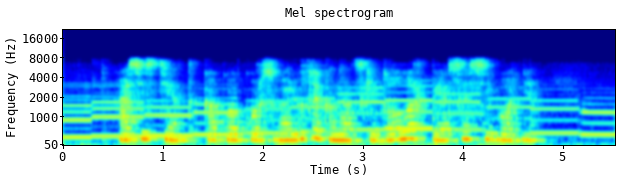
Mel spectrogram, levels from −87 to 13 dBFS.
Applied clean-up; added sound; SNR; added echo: none; Wind instrument, woodwind instrument; 10 dB; reverberation time 0.3 s.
